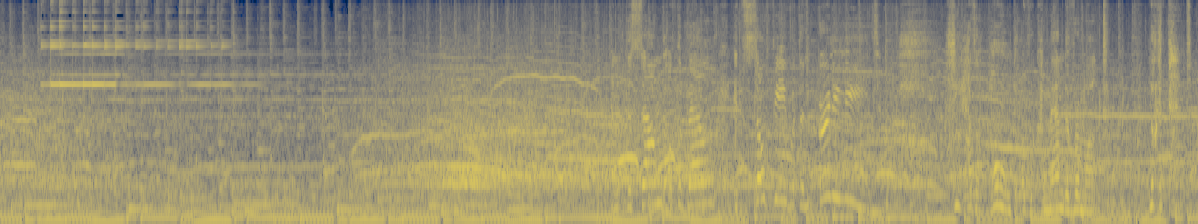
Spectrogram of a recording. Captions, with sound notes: (bell rings) (crowd cheers) - And at the sound of the bell, it's Sophie with an early lead. She has a hold over commander Vermont, look at that.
